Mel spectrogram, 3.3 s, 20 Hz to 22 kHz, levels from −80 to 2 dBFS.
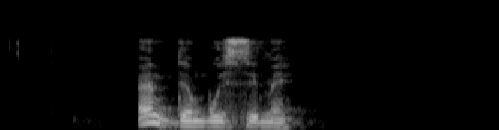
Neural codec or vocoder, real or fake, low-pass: codec, 16 kHz, 16 kbps, FunCodec, trained on LibriTTS, 50 frames a second; fake; 7.2 kHz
